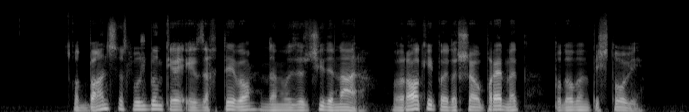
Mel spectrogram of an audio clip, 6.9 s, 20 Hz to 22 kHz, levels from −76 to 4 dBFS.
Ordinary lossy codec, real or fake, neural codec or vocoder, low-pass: none; fake; codec, 32 kHz, 1.9 kbps, SNAC; 14.4 kHz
